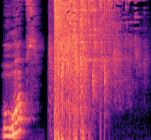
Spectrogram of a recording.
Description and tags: Welp I threw a lego build at the ground with all my might and it sounds like glass shattering.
